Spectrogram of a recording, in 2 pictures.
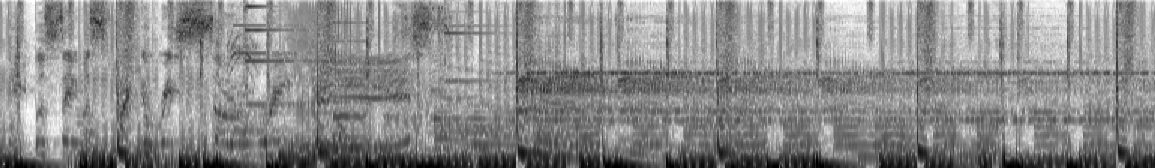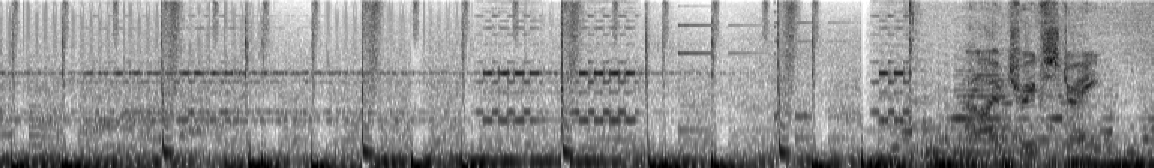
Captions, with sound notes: people say my swagger is "so rapist". *urrgrghnrgh* 'Allo, Truth Street.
